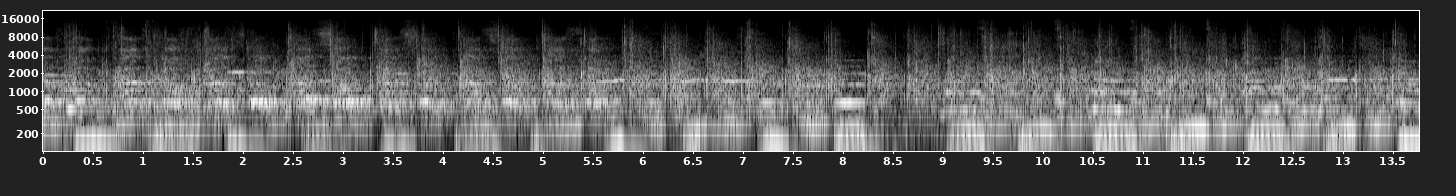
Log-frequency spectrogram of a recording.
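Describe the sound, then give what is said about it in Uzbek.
A theatre audience in Uzbekistan applauding the director who has come onstage after a play, loud and sustained clapping with a steady rhythmic pulse and some cheering mixed in. “Sahnaga chiqqan rejissor Jo'rabek Ro'zmetov yuldasta va olqishlar nishoniga aylandi.”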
